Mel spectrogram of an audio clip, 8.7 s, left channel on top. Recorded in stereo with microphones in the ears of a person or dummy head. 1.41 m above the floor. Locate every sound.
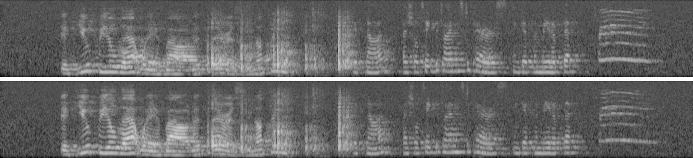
0.8 s a woman speaking: 40° right (ahead or behind), 3.5 m
2.6 s running footsteps: 20° left (ahead or behind), 9 m; by 4.3 s 25° left (ahead or behind), 8 m
4.4 s a woman speaking: 70° left (ahead or behind), 7.5 m
7.2 s a cat meowing: 65° left (ahead or behind), 5.5 m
